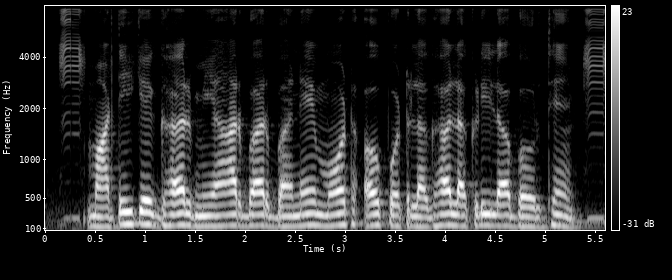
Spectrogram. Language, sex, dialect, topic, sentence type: Chhattisgarhi, male, Central, agriculture, statement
